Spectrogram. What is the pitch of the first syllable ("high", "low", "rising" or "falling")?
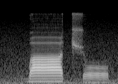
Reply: high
